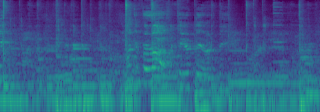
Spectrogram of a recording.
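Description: Acoustic guitar played live, ringing chords strummed and picked in a steady song accompaniment.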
